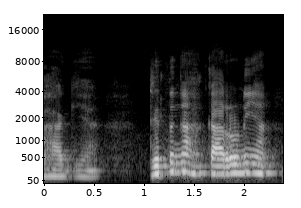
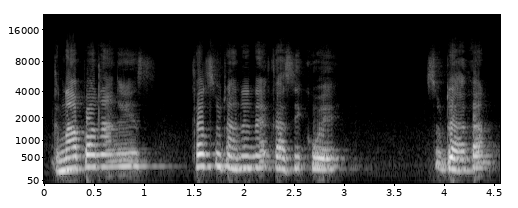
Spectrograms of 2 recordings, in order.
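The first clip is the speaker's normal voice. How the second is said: much higher-pitched puzzled questioning; questioning grandmother; 9 semitones higher than usual. Acted. Shopkeeper granny asks crying child why, high puzzled questioning. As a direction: ask as a baffled old shopkeeper. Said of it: "Dipanggil sama nenek".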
